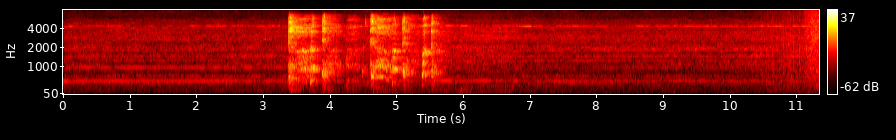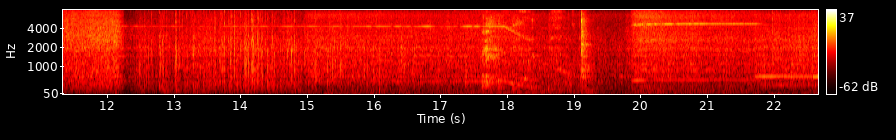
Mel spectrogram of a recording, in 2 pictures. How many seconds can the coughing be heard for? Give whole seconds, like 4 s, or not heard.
4 s.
